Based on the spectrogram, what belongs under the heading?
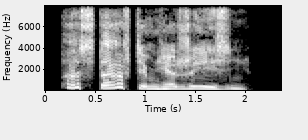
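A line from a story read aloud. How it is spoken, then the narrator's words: Hoarse, wheezing. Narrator (Russian): прохрипела Генриетта Абелардовна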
